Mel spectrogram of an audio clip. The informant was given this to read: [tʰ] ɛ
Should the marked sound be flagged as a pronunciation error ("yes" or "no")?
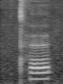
no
